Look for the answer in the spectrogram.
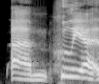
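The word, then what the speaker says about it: Julia: Mine was Hoolia, H-O-O-L-E-E-U-H, which is Hoolia is how you say my name in Spanish. – Right. – And so my friends all used to call me Who, H-O-O.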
